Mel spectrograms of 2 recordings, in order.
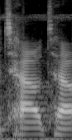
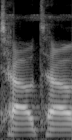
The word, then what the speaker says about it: Taotao: tail dirt bike or Taotao i don't know how you guys want to pronounce it some people call it Taotao some people call it tau tau whatever however you want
